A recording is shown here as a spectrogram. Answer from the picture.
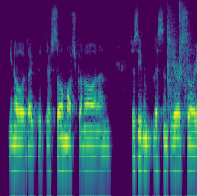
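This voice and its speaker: His pitch is fairly low. The man speaks in a monotone, flat intonation. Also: quiet background. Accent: Irish Midlands. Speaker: podcast host, primary teacher. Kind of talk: casual chat.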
